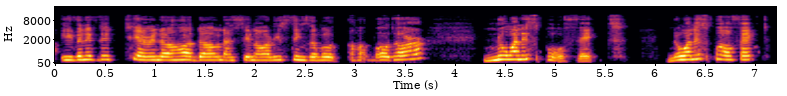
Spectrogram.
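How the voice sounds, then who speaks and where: A woman with a Vincentian accent, a podcast guest telling her story in a lively, chatty way and often checking in with "you see what I'm saying?". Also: a little high. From Saint Vincent and the Grenadines. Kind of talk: conversational storytelling interview.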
